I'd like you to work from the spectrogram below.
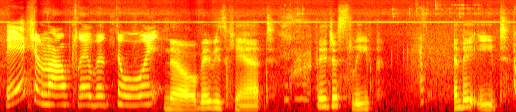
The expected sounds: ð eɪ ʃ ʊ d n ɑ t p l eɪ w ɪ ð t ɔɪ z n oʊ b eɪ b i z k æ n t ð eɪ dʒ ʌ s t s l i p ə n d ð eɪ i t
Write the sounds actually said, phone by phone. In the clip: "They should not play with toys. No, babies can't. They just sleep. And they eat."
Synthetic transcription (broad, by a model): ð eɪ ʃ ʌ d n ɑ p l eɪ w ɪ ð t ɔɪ n oʊ b eɪ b i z k æ n t ð eɪ dʒ ʌ s t s l i p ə n ð eɪ i t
